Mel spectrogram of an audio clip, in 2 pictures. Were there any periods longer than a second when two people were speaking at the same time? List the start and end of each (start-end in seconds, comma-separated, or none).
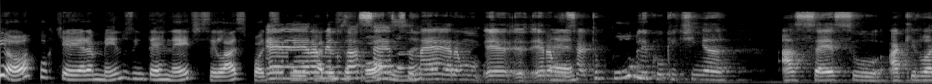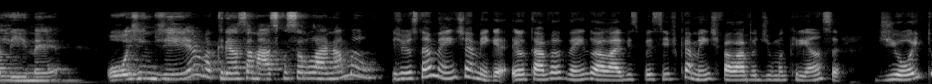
2.7-4.3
